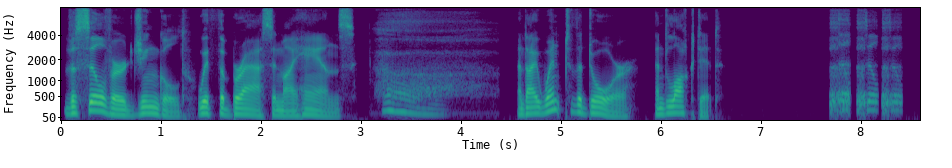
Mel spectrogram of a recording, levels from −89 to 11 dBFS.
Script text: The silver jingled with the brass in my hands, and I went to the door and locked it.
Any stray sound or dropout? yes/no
yes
